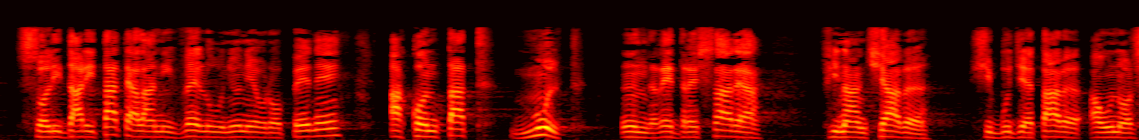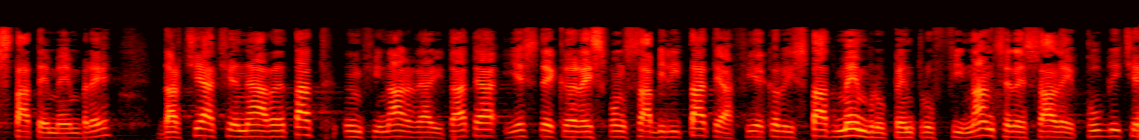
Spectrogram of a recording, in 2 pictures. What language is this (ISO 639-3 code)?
ron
